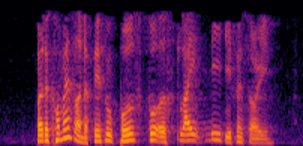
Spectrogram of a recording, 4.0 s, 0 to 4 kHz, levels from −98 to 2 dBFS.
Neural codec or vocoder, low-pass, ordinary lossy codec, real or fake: codec, 16 kHz in and 24 kHz out, 2.2 kbps, FireRedTTS-2 codec; 3.6 kHz; MP3, 24 kbps; fake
